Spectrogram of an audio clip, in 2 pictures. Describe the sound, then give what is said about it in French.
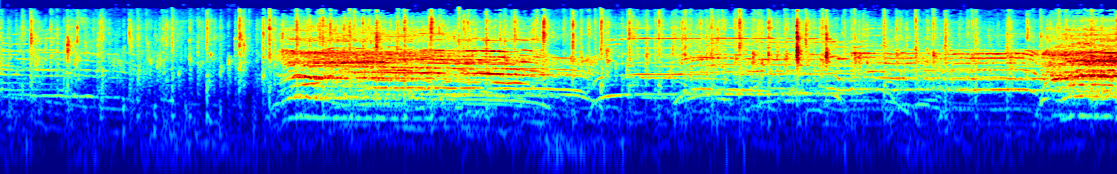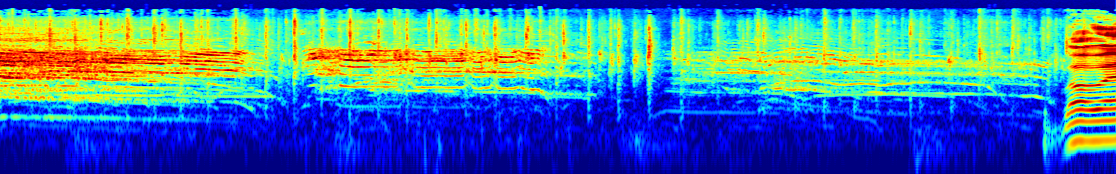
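A crowd claps and cheers, with high whooping and shouting voices rising in repeated bursts over steady applause for about fifteen seconds, swelling loudest near the middle. “Euh, ok, bon, ben, on va refaire une ronde d'applaudissements, tout le monde.”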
